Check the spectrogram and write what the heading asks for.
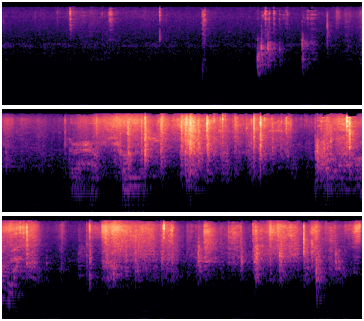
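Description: Sketch pad pages rustling and flapping as they are handled, with light scrapes and clinks of metal armature wire against the paper. A few small clicks come first, then a dense stretch of rustling from about four seconds in to near the end.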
